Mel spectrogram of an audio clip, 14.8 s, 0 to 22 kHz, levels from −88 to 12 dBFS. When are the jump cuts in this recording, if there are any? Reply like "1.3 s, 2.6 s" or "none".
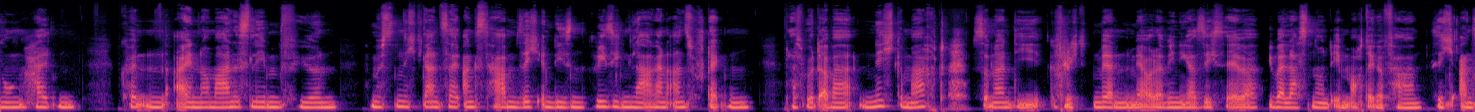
none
